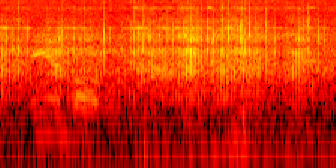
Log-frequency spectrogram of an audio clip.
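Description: A person's voice talking faintly in the first half, with a few small clicks from the camera being handled.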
